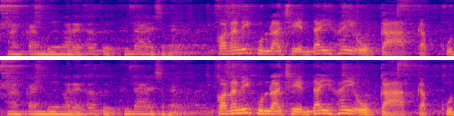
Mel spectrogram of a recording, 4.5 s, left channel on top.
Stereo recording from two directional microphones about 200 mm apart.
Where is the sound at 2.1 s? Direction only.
40° right (ahead or behind).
